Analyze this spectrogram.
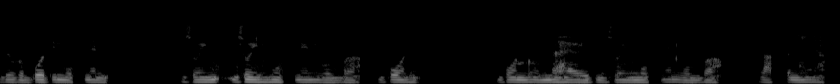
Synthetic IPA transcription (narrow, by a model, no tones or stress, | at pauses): ɐduɡɐbodimuvmen | zojnd͡ʒojnmubmentɡumbɐbon | bɔnɾumdɐɦajɾidid͡ʒojnmubmenɡumbɐ | lak̚pɐninɐ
